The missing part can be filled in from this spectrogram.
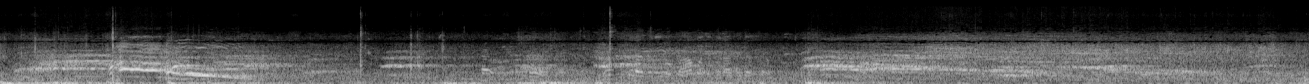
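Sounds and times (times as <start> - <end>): crowd shouting in large hall: 0.0 - 13.0.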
